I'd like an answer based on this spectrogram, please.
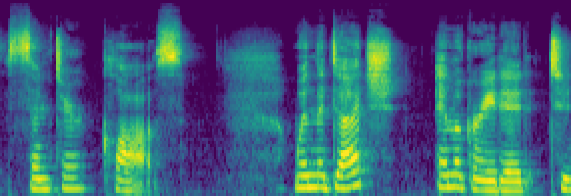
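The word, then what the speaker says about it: Sinterklaas: to celebrate the event the Dutch pronunciation of Saint Nicholas is Center Clause when the Dutch immigrated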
